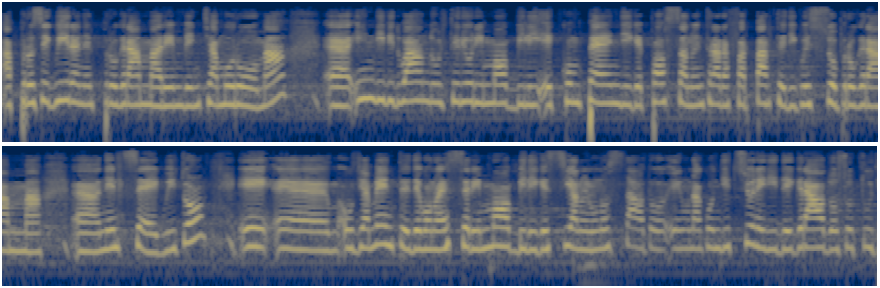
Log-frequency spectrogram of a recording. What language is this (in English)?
Italian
